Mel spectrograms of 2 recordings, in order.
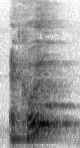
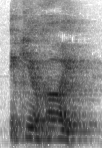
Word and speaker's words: écureuil: Écoile? Écoile? Écoile. Oh la vache. Non. Écureuil.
